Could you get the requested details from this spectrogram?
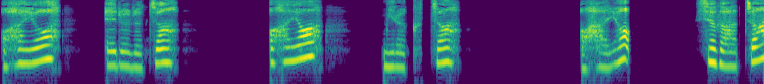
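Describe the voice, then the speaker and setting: A woman's voice: high-pitched, steady tone, normal speed, pauses often, bright, forceful tone, no room sound, clean studio sound. A woman voicing a lonely, bullied schoolgirl who talks to her dolls, in a childlike, plaintive way. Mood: sweet, doting. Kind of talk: solo voice drama.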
